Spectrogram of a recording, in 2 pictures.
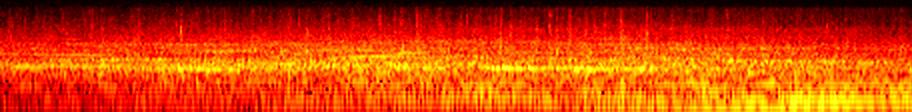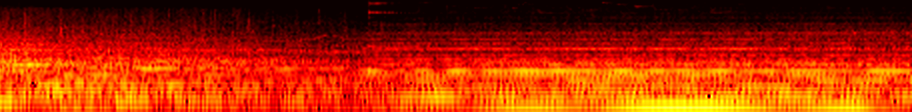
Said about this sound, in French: Il y a une foule considérable pour l'acclamer le long de la belle avenue du Mall, puis lors de la rituelle apparition au balcon de Buckingham Palace.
